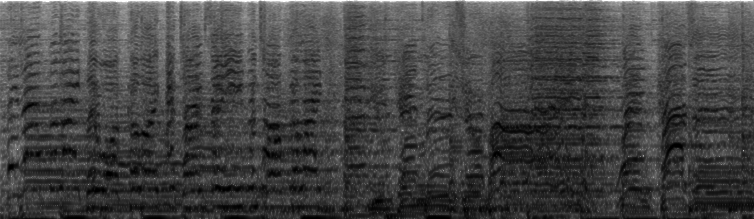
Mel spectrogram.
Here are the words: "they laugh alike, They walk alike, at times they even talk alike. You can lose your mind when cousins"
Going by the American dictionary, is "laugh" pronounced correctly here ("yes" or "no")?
no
